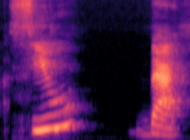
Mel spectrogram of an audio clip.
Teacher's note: Aquí hay dos vocales débiles y por lo tanto se forma un diptongo, que son las dos vocales dentro de una misma sílaba.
